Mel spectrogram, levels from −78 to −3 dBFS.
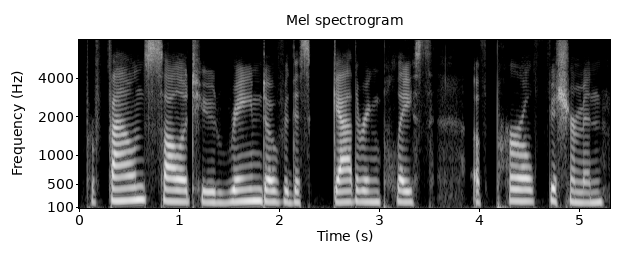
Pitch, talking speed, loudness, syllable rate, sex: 195 Hz, 115 wpm, -17 LUFS, 4.6 syllables/s, female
